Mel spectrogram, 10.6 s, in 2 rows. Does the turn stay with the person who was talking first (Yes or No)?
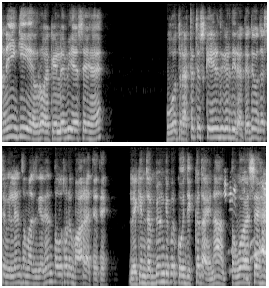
No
